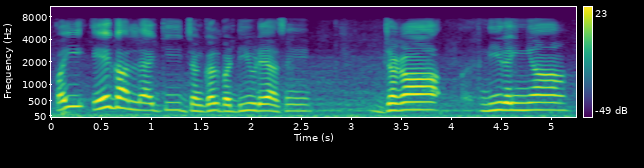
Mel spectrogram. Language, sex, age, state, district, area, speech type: Dogri, male, 18-30, Jammu and Kashmir, Samba, urban, spontaneous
